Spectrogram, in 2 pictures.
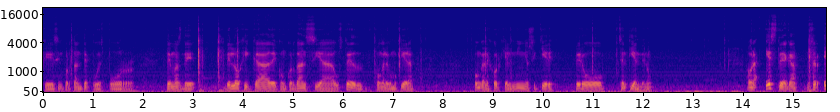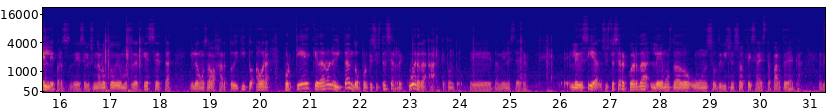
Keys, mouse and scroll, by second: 0.2-0.7 scroll up 3, 0.7-2.6 shift+middle drag, 3.1 g, 3.5 z, 6.4 shift+click, 6.8 shift+scroll down 2, 7.2 shift+click, 7.2-8.3 shift+middle drag, 8.5 scroll up 2, 9.0-11.0 shift+middle drag, 11.1-13.7 shift+middle drag, 14.3 click, 15.3 l, 16.9 g, 17.3 z, 20.2 shift+click, 20.6 shift+scroll down 2, 20.9-22.9 middle drag, 23.5 ctrl+z, 24.8 shift+click, 25.8 l, 26.5 scroll down 2, 26.9 middle click, 27.8 scroll up 2, 30.8 scroll up 2.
